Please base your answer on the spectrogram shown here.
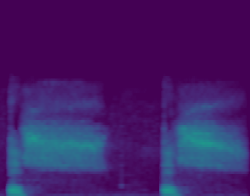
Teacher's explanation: يزمون الشفتين إلى الأمام ويستعملونهما في الصاد ساكنة ومفتوحة ومضمومة ومكسورة · Term: استعمال الشفتين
